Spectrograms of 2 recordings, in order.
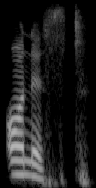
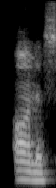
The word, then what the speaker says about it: honest: so the pronunciation is honest honest okay the H is not pronounced got it honest okay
